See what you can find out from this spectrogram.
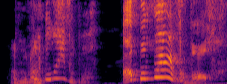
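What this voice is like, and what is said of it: Imitates another person's voice. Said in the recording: “That's my impression of Bill Burr hosting the new Ripley's Believe It or Not”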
